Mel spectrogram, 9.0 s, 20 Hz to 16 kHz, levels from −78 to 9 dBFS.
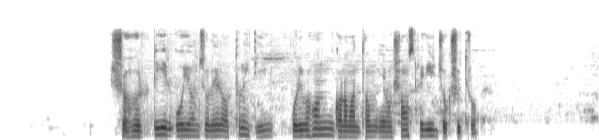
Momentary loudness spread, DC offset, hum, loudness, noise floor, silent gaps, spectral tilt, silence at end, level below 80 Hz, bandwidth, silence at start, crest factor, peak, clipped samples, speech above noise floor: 10 LU; under 0.1%; none; -21 LUFS; -77 dBFS; none; -4 dB/octave; 0.05 s; -64 dBFS; 7.8 kHz; 1.65 s; 20 dB; -2 dBFS; under 0.1%; 57 dB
